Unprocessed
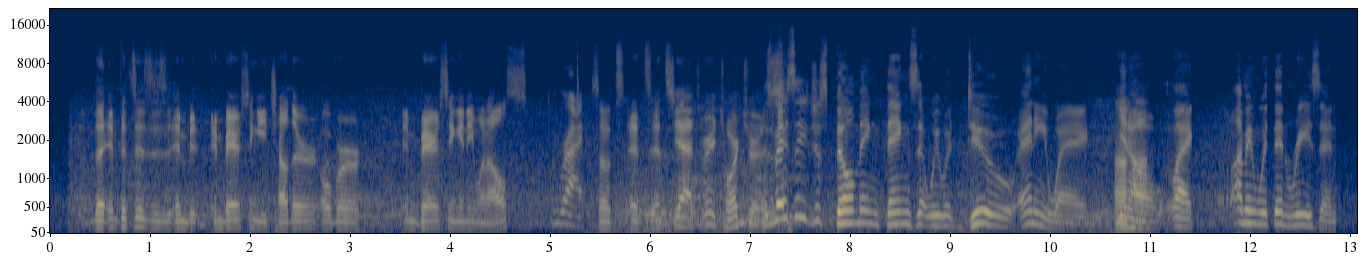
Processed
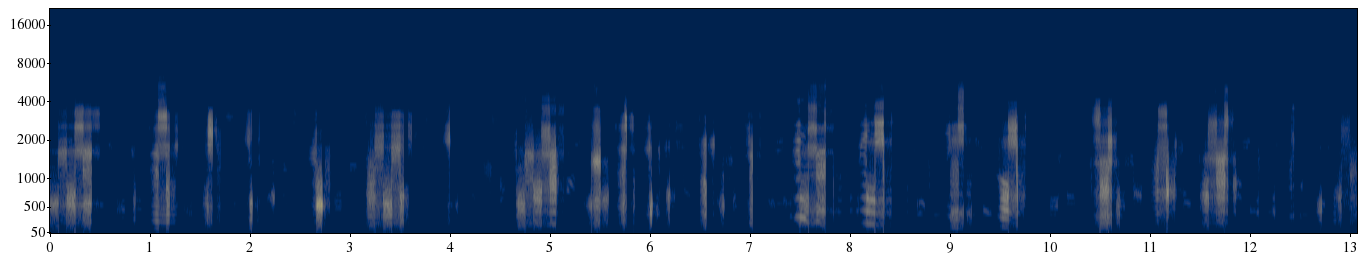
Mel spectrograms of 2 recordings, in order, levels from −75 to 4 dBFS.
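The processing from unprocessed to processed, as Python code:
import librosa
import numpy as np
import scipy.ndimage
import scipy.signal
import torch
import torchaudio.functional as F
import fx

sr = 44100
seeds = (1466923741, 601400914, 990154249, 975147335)

y = fx.spec_swells(x, sr, rise_s=0.93)
y = fx.rider(y, sr, range_db=4, speed_s=0.5)
y = fx.gate_flip(y, sr, shuts_db=-17.0, range_db=-41)
y = fx.air_absorb(y, sr, metres=160.0)
y = y + 10.0 ** (-19.5 / 20.0) * np.pad(y, (int(81 * sr / 1000.0), 0))[:len(y)]
y = fx.filter_held_bandpass(y, sr, hz=12.0, low_hz=540.0, high_hz=3100.0)
y = y * librosa.db_to_amplitude(6.5)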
